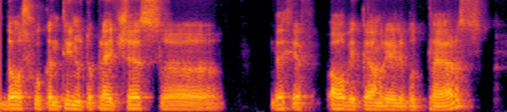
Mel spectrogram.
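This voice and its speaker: Against a quiet background, a man with a Bulgarian accent speaks at a moderate pace. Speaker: chess grandmaster and coach. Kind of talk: interview. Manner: halting.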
